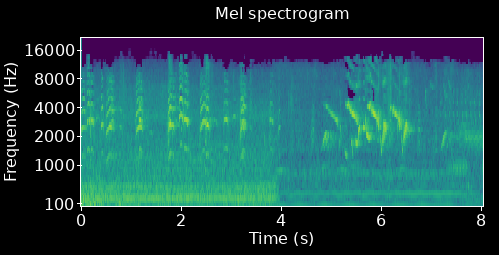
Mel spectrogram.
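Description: Wild birds calling: a run of short, sharp repeated calls over a steady low hum. After a cut about four seconds in, a fast burst of down-slurred whistled notes from a white-browed robin-chat singing.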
